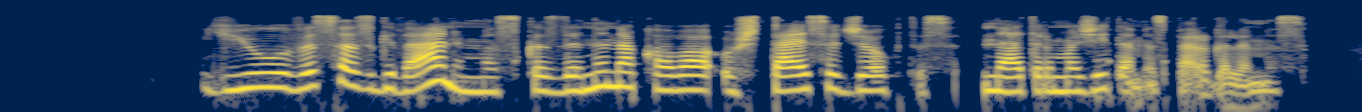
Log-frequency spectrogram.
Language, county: Lithuanian, Utena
